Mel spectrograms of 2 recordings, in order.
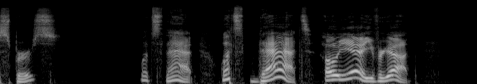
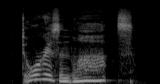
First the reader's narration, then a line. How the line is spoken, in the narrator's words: Trevor whispers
